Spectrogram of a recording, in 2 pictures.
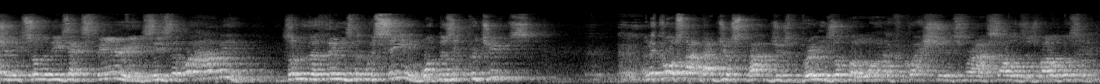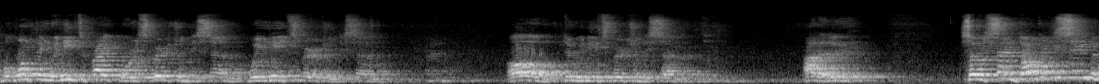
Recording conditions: poor sound quality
